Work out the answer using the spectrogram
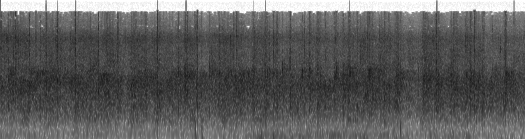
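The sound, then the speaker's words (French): A church audience claps loudly during a French-language sermon, making a dense, unbroken roar of applause that stays at an even level from start to finish. “Acclame Dieu pour Jésus-Christ.”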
